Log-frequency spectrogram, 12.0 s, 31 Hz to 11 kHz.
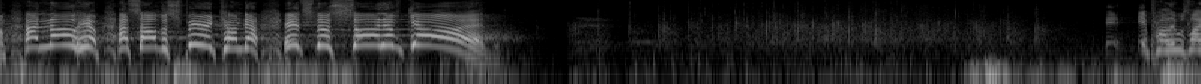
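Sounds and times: faint applause: 5.7s - 10.6s.

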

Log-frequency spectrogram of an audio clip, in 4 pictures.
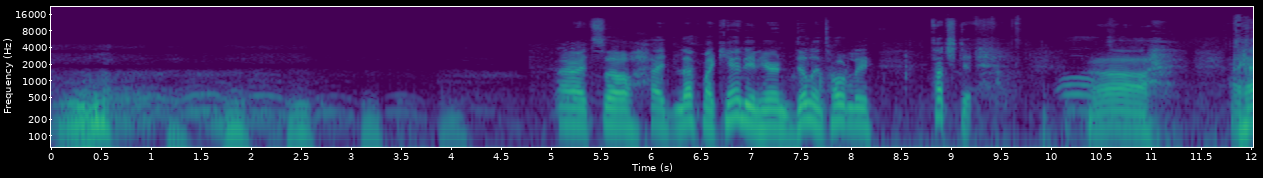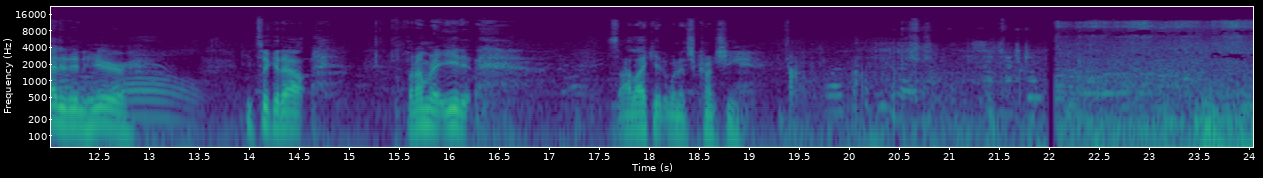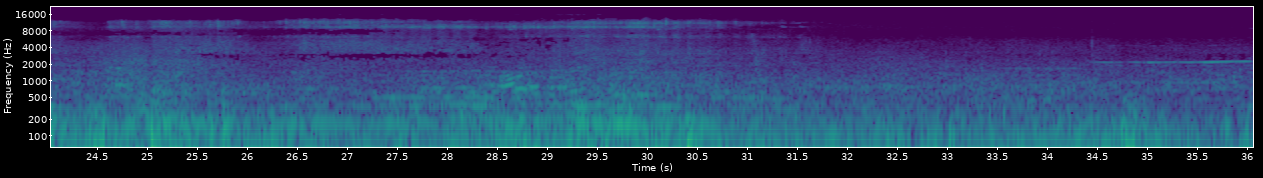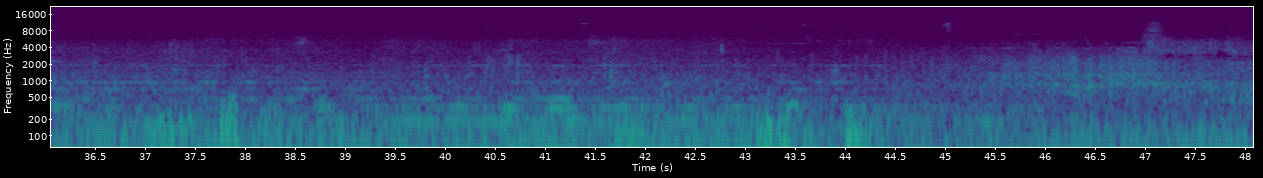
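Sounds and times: car driving on wet street: 22.1s - 48.0s.

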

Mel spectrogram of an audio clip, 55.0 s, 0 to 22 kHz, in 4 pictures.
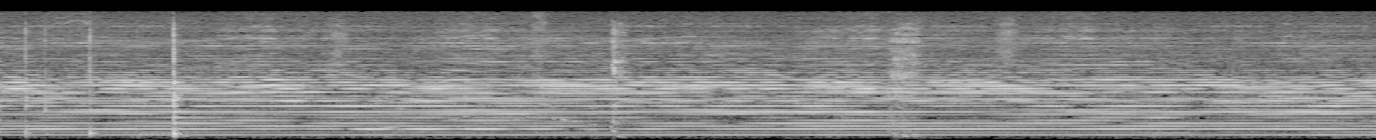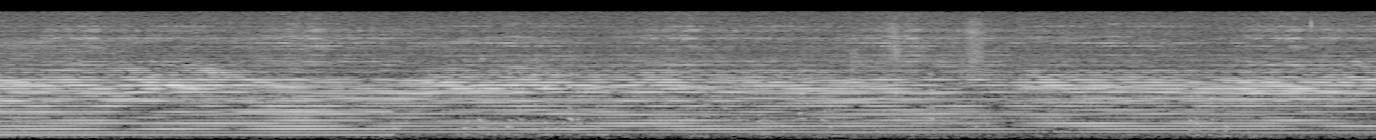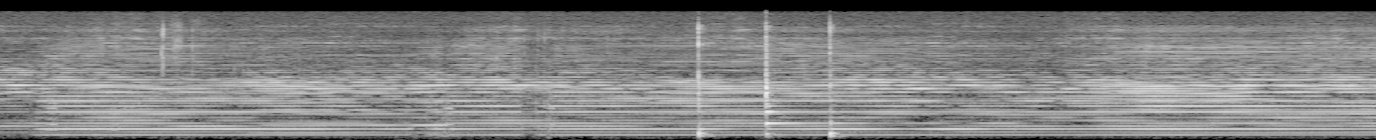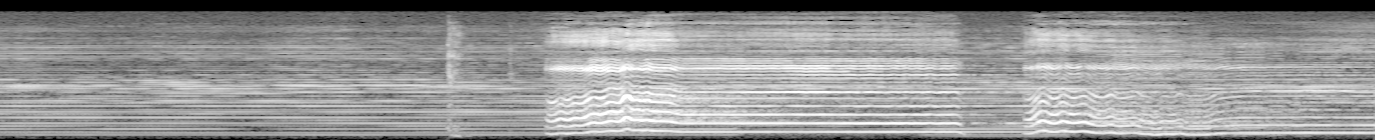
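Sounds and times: tanpura drone: 0.0s - 55.0s
sharp knocks: 0.2s - 2.0s, 34.5s - 36.2s.

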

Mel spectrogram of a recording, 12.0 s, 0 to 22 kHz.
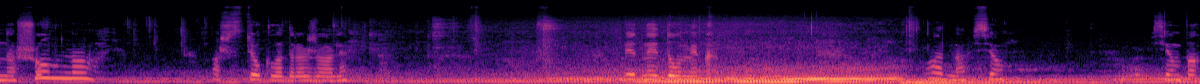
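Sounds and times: vehicle engine rumble approaching: 0.0s - 12.0s.

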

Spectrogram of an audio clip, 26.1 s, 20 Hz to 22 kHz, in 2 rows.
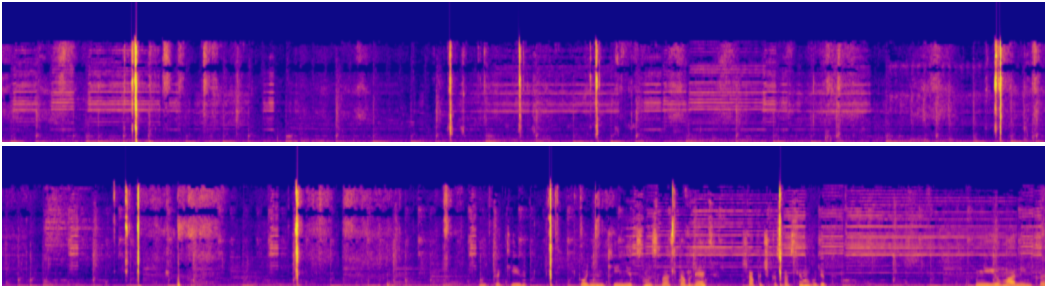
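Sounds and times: background music: 0.0s - 26.0s
pruning shears snipping stems: 1.5s - 2.2s, 5.4s - 8.2s, 11.6s - 13.5s, 14.3s - 15.6s, 16.6s - 23.3s.

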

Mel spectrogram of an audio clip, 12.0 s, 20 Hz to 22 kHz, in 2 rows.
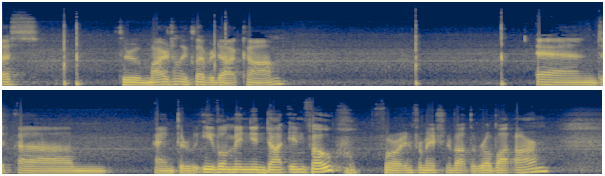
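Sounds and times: faint steady hiss: 0.0s - 12.0s
computer mouse clicks: 0.6s - 0.9s, 2.1s - 2.4s.

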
